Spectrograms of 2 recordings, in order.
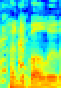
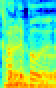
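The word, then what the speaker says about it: Kondabolu: Yeah, Kundabolu. That's Kundabolu.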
